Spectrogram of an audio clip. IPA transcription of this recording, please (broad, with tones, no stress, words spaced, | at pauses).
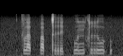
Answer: kla˥˩t̚pa˥˩p̚tre˨˩k̚ pu˦˥nkru˦˥ʔ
